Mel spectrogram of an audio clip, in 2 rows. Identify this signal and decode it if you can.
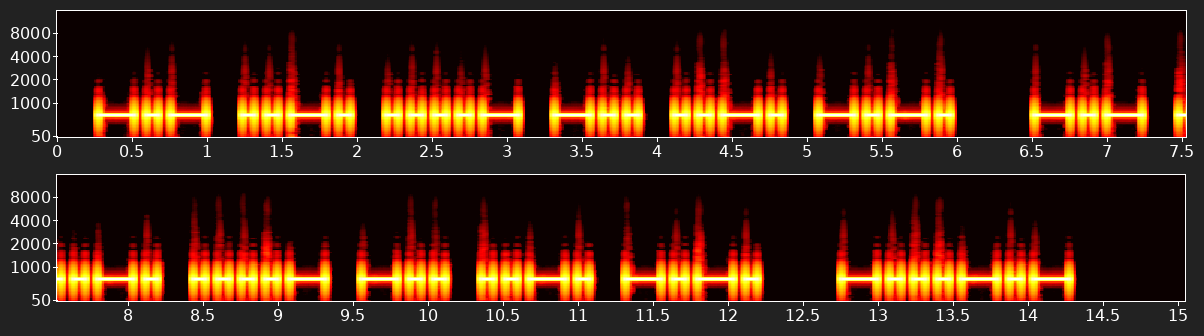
Morse code, heard as a keyed tone, about 14 wpm, 650 Hz. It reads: KF4DFC KF4DFC <BK>
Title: SOTA QSO Practice 15wpm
